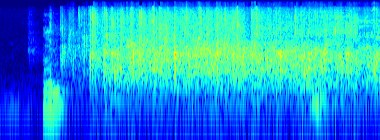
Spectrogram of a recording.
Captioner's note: crowd applauding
